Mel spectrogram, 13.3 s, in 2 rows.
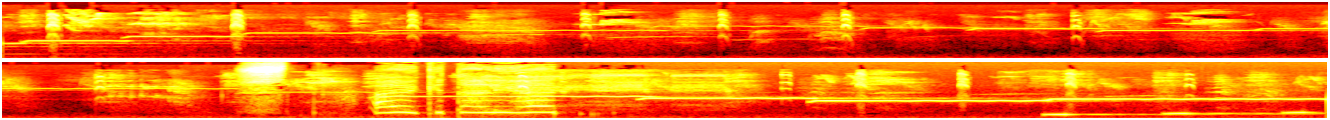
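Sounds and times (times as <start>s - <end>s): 
birds chirping: 7.8s - 13.2s
speech: 8.5s - 9.6s
steady rising whistle-like tone: 10.0s - 13.2s.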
